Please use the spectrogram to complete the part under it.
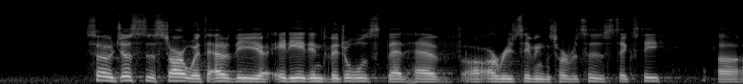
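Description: A man speaks calmly into a microphone nearby.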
